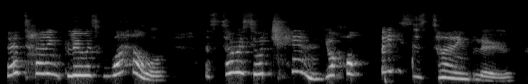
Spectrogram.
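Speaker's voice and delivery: very high, rising alarm; panicked mother. A narrator's reading. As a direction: panic spreading. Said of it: "screamed Missus Beauregard".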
